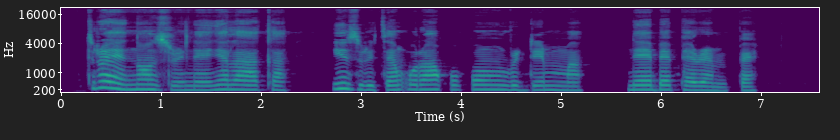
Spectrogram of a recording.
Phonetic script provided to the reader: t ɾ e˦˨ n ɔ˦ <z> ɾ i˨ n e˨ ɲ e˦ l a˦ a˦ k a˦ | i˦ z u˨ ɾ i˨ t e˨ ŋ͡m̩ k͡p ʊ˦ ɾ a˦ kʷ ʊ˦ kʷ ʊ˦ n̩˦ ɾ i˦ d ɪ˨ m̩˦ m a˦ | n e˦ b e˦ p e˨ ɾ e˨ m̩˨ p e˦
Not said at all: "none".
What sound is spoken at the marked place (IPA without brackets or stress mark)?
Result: z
